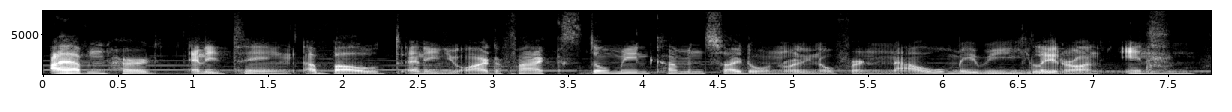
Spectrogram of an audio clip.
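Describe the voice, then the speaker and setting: A man's voice: on the low side, normal speed, few pauses, pushed and bright, soft background music. A man chatting casually on a live game stream, rambling and thinking aloud as he goes.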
